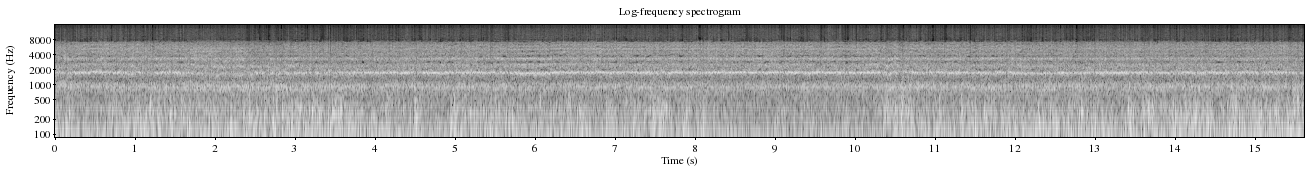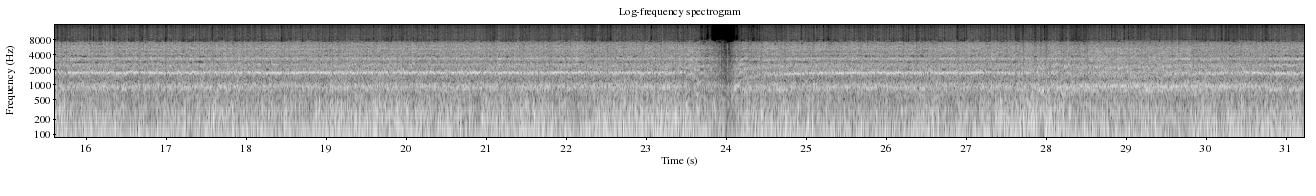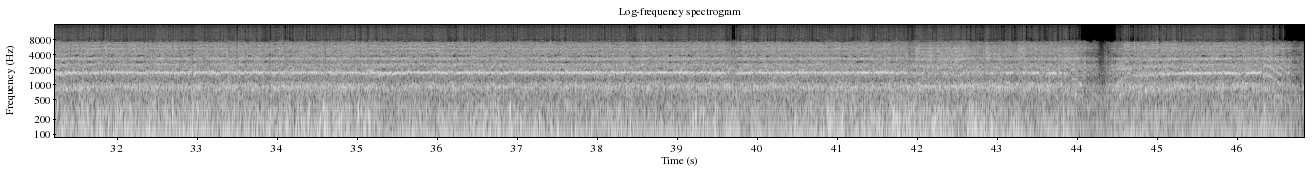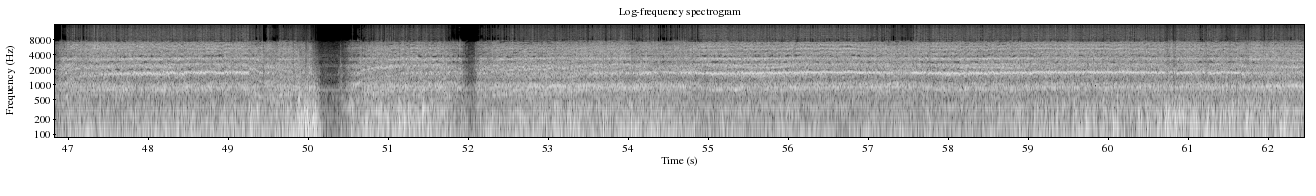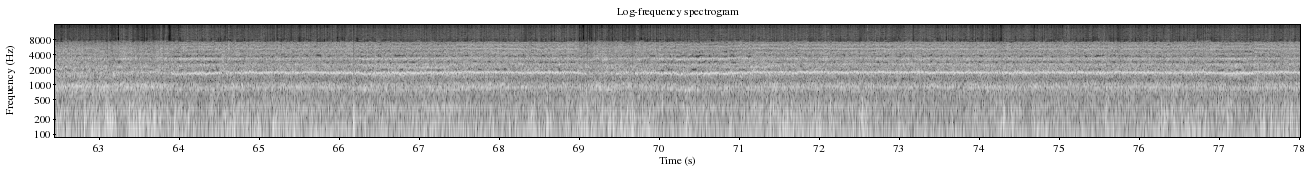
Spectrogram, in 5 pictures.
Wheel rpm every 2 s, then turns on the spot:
230, 230, 230, 230, 230, 230, 230, 230, 230, 230, 230, 210, 180, 230, 220, 220, 230, 230, 230, 230, 230, 220, 150, 160, 200, 130, 170, 220, 230, 220, 230, 220, 230, 220, 230, 220, 230, 230, 230.
none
